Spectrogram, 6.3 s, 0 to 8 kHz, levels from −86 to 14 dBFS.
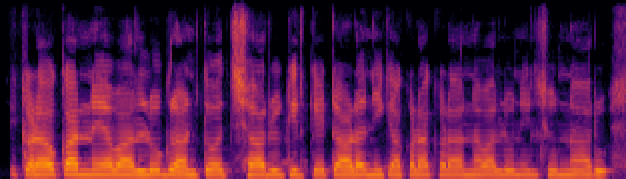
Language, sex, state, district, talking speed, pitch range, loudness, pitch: Telugu, female, Andhra Pradesh, Guntur, 115 wpm, 220-230 Hz, -16 LUFS, 225 Hz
